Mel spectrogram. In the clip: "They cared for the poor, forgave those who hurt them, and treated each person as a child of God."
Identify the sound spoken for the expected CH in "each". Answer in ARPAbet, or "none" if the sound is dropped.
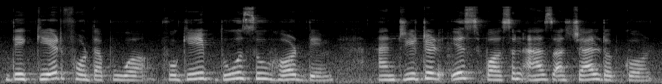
S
